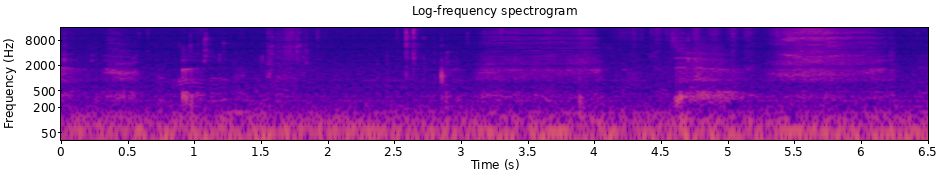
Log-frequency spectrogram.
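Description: A person chewing a mouthful of spicy ramen noodles, with small wet mouth clicks, and a breathy hiss a little after five seconds in.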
